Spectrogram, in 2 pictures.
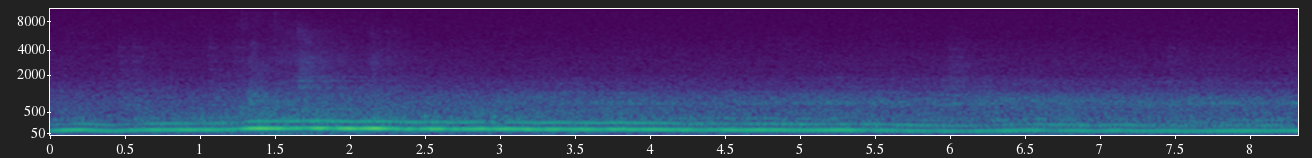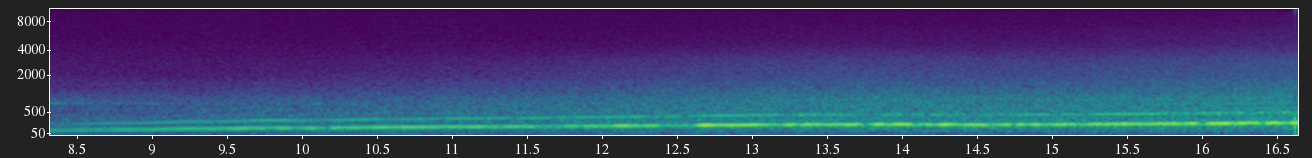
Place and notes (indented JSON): {
  "title": "Quartier Villeneuve - Village-Olympique, Grenoble, France - le chant du vent",
  "date": "2013-12-14 12:20:00",
  "description": "The song of the wind.\nIt is quite rare to meet a lucky configuration that allows us to hear (& record) not only the sound of the wind but also its song. Here is one where the wind flow is set in resonance by the slit under a door just like the mouth of a pipe organ, and then resonates, with all its variations of height, rythm and intensity, along the large corridor of the building.",
  "latitude": "45.16",
  "longitude": "5.73",
  "altitude": "226",
  "timezone": "Europe/Paris"
}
